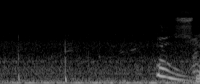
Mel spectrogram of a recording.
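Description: Steady low outdoor rumble with a couple of faint knocks, then a man's voice sliding down in pitch near the end as he starts to call the delivery.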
